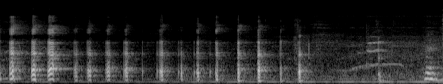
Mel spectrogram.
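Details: A domestic cat, fluffed up and confronting a cardboard cat, gives a fast run of harsh, harmonic yowling pulses, about a dozen in three seconds, then trails off into a gliding tone as a man speaks.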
